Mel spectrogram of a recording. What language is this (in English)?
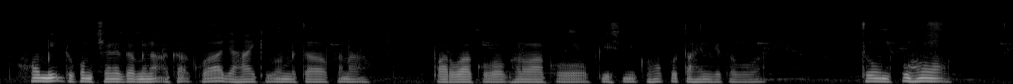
Santali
